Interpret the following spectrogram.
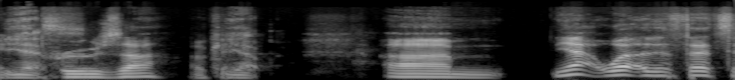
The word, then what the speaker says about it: Prusa: Prusa. That's how you pronounce it, right? Yes. Prusa.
